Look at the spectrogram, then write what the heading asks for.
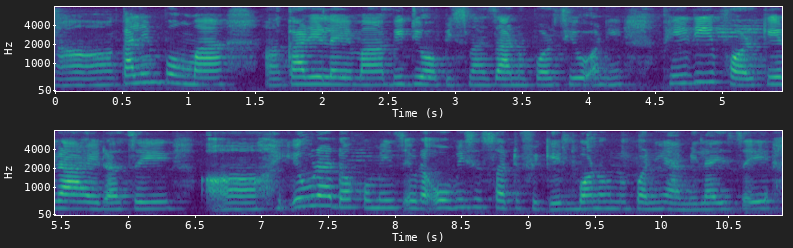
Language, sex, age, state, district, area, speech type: Nepali, female, 18-30, West Bengal, Kalimpong, rural, spontaneous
